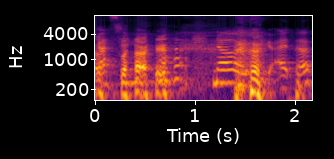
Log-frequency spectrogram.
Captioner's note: laughing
